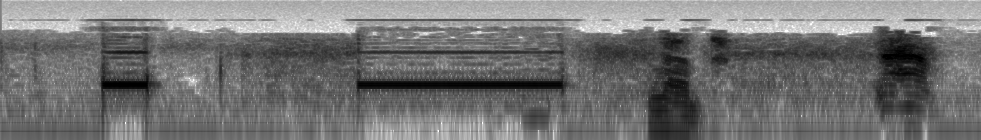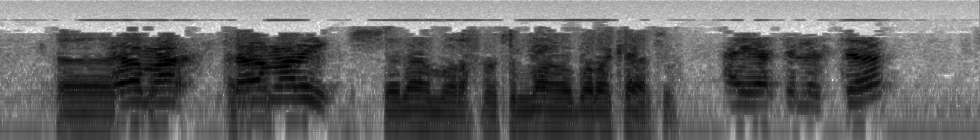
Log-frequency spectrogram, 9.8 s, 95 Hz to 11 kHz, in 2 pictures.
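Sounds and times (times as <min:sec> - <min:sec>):
low hum: 0:00.0 - 0:09.7
electronic phone tones as a call line connects: 0:00.5 - 0:00.8, 0:01.8 - 0:02.9
speech: 0:03.2 - 0:03.7, 0:04.4 - 0:09.5.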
